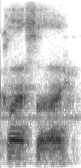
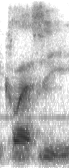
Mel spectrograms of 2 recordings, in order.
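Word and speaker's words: klaasi: of these Latin words, they end, the letter I ends in the I sound. It won't be E. It won't be class E. It would be class I. Homori. This I and that I. So it's an I sound for proper pronunciation.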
